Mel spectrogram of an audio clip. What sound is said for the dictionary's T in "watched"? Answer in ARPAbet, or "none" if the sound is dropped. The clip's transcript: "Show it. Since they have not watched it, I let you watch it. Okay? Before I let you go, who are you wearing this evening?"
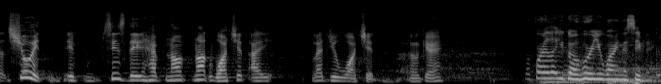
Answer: none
